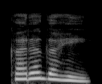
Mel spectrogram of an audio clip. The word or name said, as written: ಕರಗಹಿ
